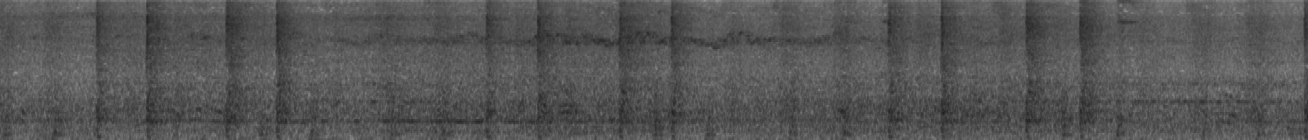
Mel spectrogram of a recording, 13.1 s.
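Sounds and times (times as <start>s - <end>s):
train rumble: 0.0s - 13.0s
train wheels clickety-clack: 0.0s - 13.0s
wheel and brake squeal: 3.2s - 8.9s.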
